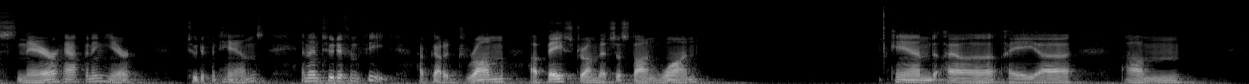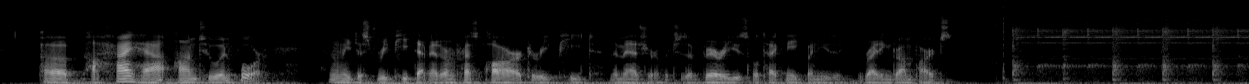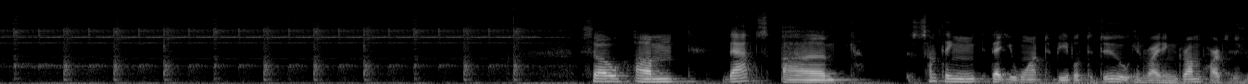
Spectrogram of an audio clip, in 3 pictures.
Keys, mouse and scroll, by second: 17.3 r, 20.6 Escape, 22.4 space, 29.9 space.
